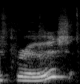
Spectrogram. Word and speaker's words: Brugge: I they love Canadians I hope I'm pronouncing that correctly yeah Bru is correct yes you nailed it um yeah so we're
